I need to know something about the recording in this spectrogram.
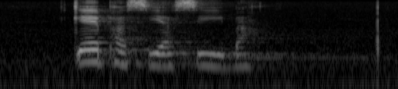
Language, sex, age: Zulu, female, 20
